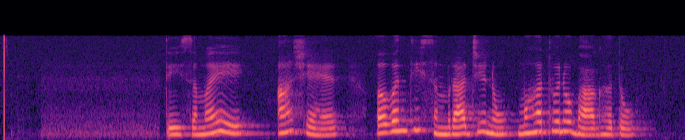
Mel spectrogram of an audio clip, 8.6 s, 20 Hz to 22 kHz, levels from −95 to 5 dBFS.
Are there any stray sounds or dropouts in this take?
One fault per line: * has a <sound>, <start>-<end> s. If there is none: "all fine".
all fine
